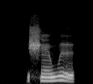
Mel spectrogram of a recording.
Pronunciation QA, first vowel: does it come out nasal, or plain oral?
nasal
